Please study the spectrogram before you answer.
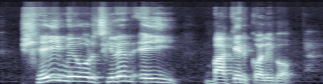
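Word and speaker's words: باقر قالیباف: সেই মেয়র ছিলেন এই বাকের কলিবফ। বাংলাদেশের মিডিয়ায় বা ইংরেজিতে লেখে বাঘের গালিবফ, কিন্তু আসলে উচ্চারণটা হবে বাকের কলিবফ, মোহাম্মদ বাকের কলিবফ ফার্সিতে।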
